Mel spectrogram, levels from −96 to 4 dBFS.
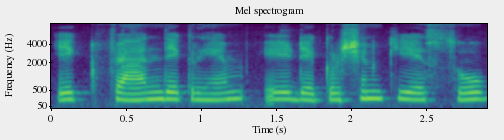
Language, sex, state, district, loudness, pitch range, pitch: Hindi, female, Chhattisgarh, Raipur, -18 LUFS, 200-220 Hz, 210 Hz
